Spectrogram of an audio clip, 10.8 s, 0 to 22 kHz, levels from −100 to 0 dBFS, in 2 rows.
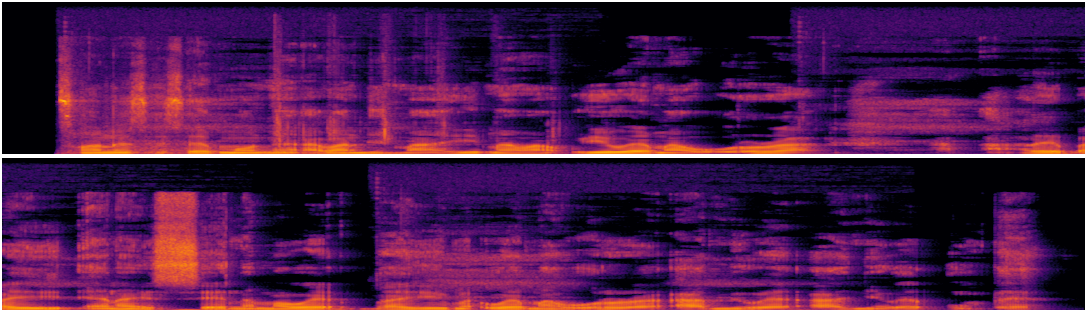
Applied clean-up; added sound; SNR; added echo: classical method log-MMSE.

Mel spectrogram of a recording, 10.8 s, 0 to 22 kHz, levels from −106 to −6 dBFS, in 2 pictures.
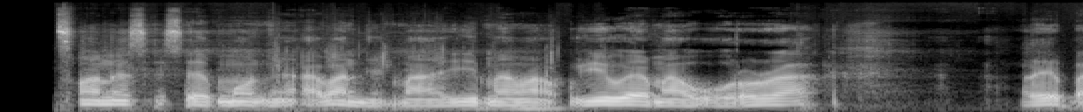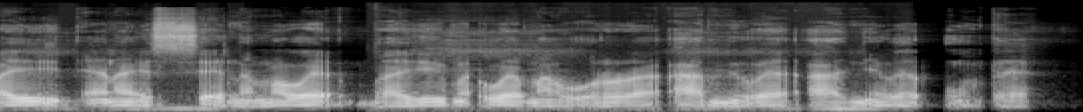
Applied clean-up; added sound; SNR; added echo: neural mask model RNNoise.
